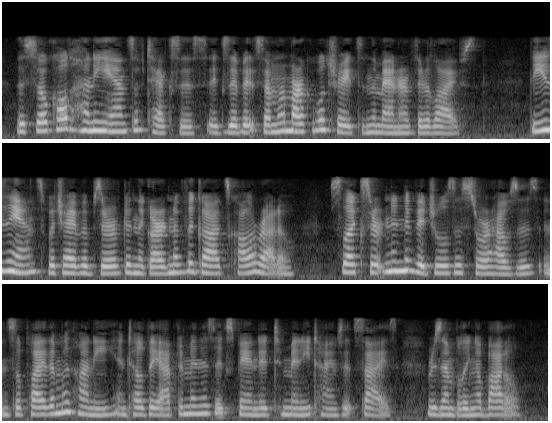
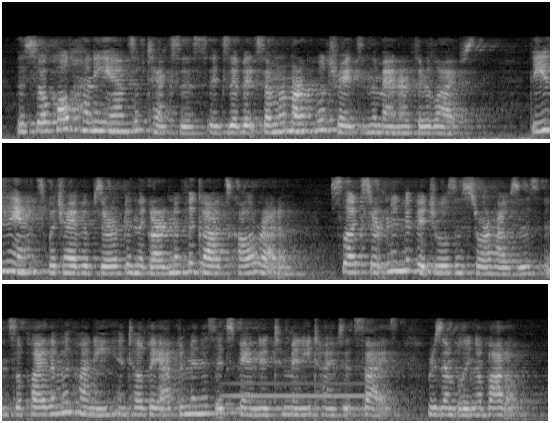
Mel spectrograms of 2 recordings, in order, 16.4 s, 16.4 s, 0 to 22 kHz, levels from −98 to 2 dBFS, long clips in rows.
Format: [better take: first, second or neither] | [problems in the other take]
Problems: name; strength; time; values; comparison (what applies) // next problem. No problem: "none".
first | background sound (Wind instrument, woodwind instrument); 14 dB below the speech // room echo; dies away in 1 s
